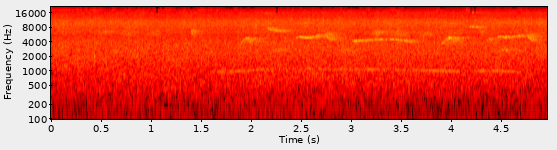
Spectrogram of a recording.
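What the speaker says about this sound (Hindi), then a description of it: "एक नदी का शोर सुनाई देता है, चिड़ियाओं की चहचहाट सुनाई देती है" A mountain river rushes as a steady, loud broadband roar across a high alpine meadow (bugyal) near Gamshali village in the Niti Valley of Uttarakhand, with several small birds chirping faintly on top.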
